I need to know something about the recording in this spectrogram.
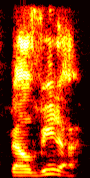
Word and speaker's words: belVita: is it spell it it's belvita just like Vita but with a b instead of a v b Vita bars I've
